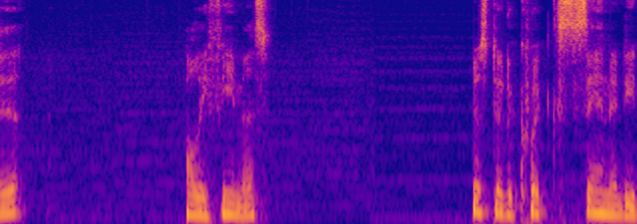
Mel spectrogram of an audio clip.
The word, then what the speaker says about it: Polyphemus: I stay pulling Polymethus. Think that's how you say it. Polyphemus.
